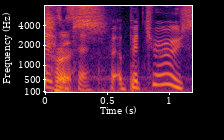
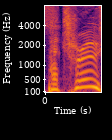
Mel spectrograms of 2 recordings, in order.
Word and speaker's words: Petrus: Petruse. Petruse. Sorry. You can tell how much of an outsider I am that I I pronounced it Petrus.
